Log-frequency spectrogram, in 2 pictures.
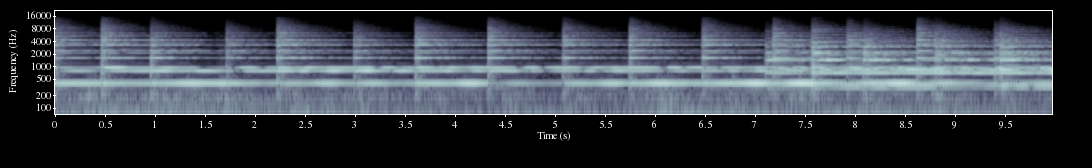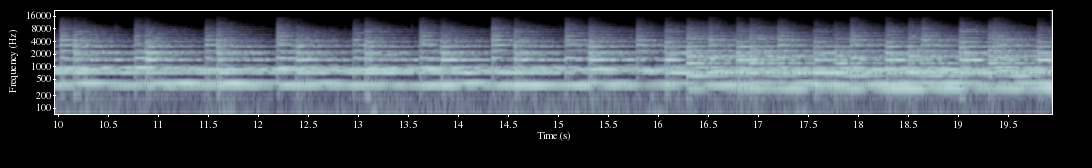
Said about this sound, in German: BR Heimat, 12 Uhr läuten. Es ist 12 Uhr. Das Mittagsläuten kommt heute von der evangelisch-lutherischen St. Johanneskirche im oberfränkischen Hirscheid.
